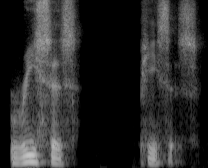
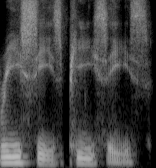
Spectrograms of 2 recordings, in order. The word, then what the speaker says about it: Reese's Pieces: so it's kind of like it has it's pronounced reese's pieces it's not reese's pcs it's reese's well pcs is not a word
